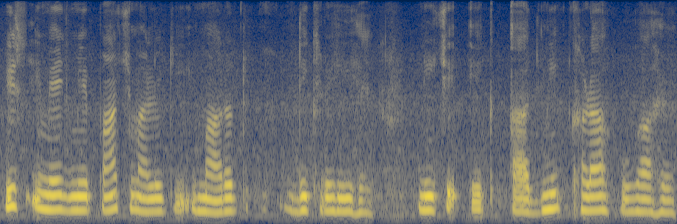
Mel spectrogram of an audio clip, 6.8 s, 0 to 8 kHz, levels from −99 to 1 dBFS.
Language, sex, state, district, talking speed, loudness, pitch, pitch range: Hindi, female, Uttar Pradesh, Varanasi, 140 wpm, -16 LUFS, 180 Hz, 170-190 Hz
